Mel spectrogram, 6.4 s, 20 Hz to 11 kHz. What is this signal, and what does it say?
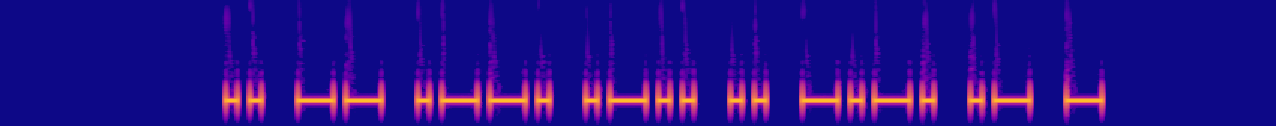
Morse code, heard as a keyed tone, about 20 wpm, 700 Hz. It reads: IMPLICAT
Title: Build A Word - 4 Letters At A Time - 11-Letter Words - 20wpm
